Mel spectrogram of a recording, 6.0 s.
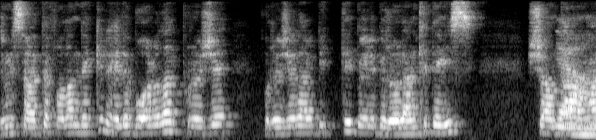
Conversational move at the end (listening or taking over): listening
